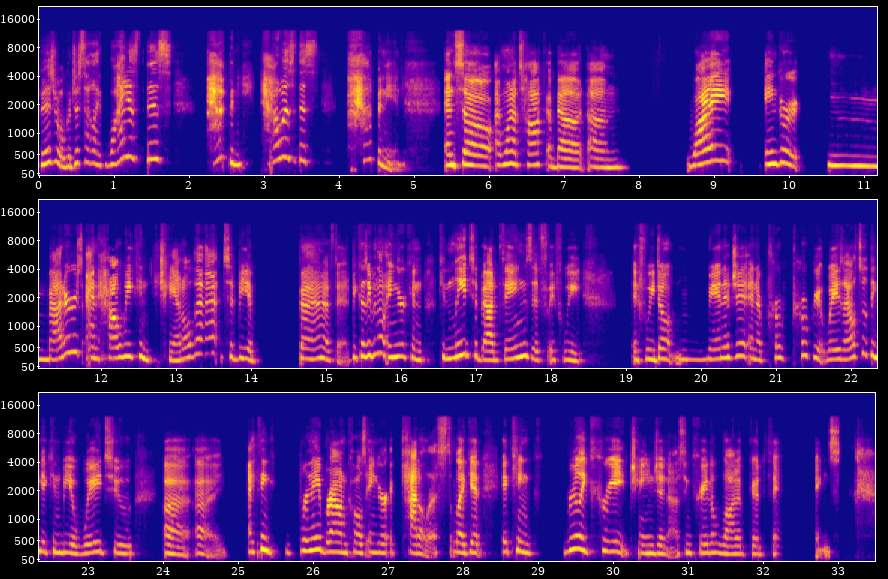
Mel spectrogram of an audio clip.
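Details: Man who identifies as a person who stutters, speaking at a stuttering conference; word and part-word repetitions are audible; stuttering.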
